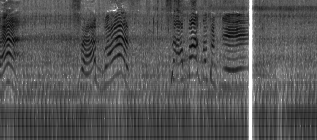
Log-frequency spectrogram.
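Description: A motorcycle engine running at low speed with a steady, even pulsing beat. A person's drawn-out calls rise and fall over it several times, and the sound drops out for a moment about five seconds in.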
